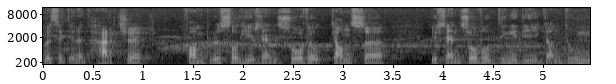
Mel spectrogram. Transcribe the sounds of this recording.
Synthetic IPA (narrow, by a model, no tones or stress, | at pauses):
ʋəzɪtənɪnɦətɦɑrtə | v̥ɑnbrɵsəlˠɦiːrzɛjnz̥oːveːlˠkɑnsə | ɦiːrzɛjnzoːveːlˠdɪŋəndiɪkːɑndun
